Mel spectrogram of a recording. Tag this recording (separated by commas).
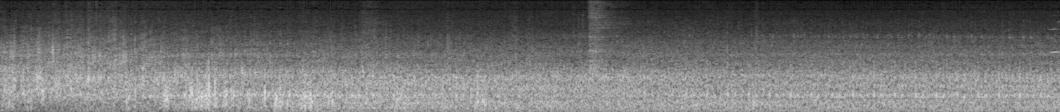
Vehicle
